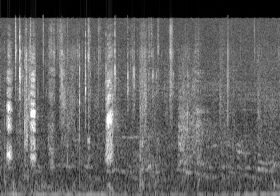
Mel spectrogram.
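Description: Pomeranian giving a few short, sharp barks at water, the loudest about one and a half seconds in.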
